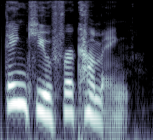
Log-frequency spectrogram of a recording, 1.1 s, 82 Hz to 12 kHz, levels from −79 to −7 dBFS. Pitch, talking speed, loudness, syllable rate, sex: 225 Hz, 210 wpm, -15 LUFS, 5.1 syllables/s, female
